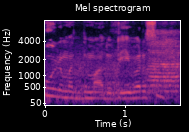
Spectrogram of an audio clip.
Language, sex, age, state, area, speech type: Sanskrit, male, 18-30, Uttar Pradesh, urban, spontaneous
